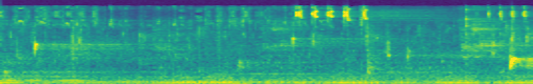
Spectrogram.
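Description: Cave ambience sound effect laid over an edit: a low, steady drone with a few faint scattered water drips.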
